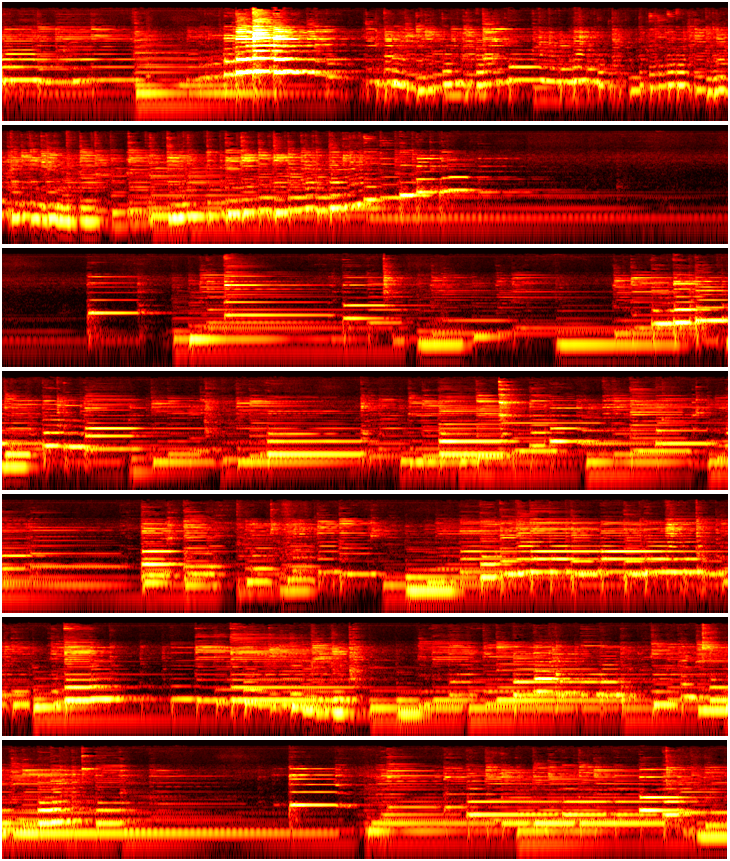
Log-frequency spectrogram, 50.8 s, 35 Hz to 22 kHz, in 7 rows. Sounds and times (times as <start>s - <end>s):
Acoustic guitar: 0.0s - 50.8s.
